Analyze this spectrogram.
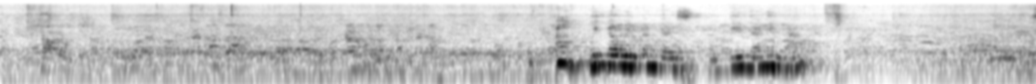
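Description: A young woman sings through a microphone over loudspeakers.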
